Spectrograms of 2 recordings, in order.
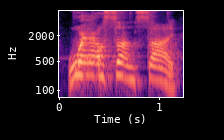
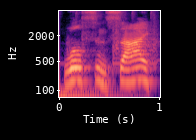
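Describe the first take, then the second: First: The name is said in a mocking, condescending tone. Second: The name is said in a plain, neutral tone. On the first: The name is being made fun of. The speaker calls it wrong. "saying it in a condescending tone" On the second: This is the person's real name said respectfully. The speaker calls it right. "my actual name"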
